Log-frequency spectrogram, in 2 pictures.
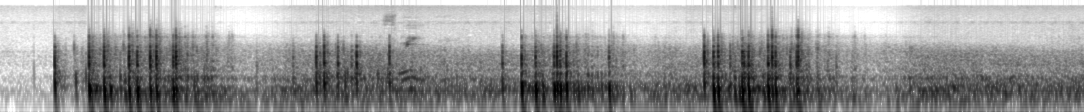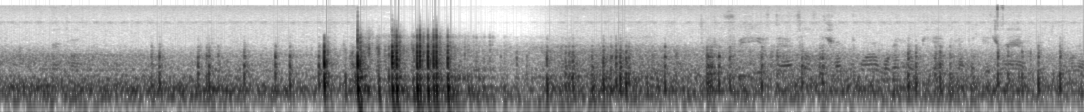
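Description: Late-night fireworks over South Palm Desert go off in repeated bursts of booms and crackling pops, loud and fairly close, with quieter rumbling blasts in the gaps between them.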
